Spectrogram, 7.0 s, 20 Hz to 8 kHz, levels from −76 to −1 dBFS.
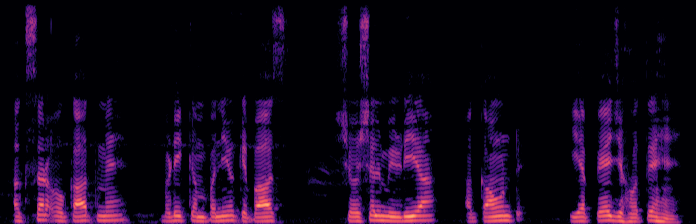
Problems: background sounds at intervals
